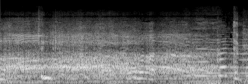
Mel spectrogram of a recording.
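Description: A large crowd of unmarried men roars a takbir chant in unison at a religious gathering, a loud, dense wall of massed voices sustained throughout.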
